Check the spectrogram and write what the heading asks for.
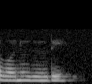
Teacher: في حال أني قرأتها وصلا فهي راء مكسورة فترقق بسبب الكسر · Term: الترقيق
